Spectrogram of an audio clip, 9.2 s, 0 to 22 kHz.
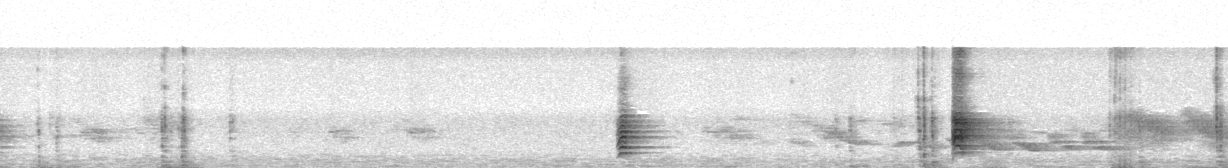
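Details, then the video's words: Female chestnut-bellied seed finch calling to a male: sharp, harmonic-rich call notes near 4.7 and 7.2 seconds, with faint high whistled phrases from the answering male between them, over a quiet background. "FÊMEA DE CURIÓ CHAMANDO MUITO"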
